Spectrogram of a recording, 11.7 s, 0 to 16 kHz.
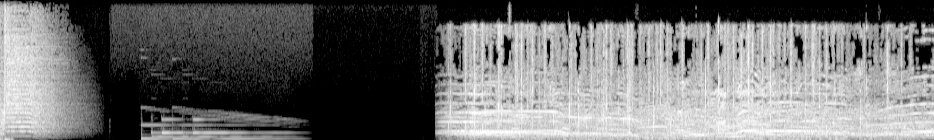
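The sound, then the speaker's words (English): A loud, dense crowd cheers and shouts continuously at a Liberty men's lacrosse game on campus, a roaring wall of voices and whoops that starts abruptly after a few seconds of faint chimes and silence. “The cheering you hear is from an Instagram post on March 13th from Jerry Falwell Jr.'s feed.”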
